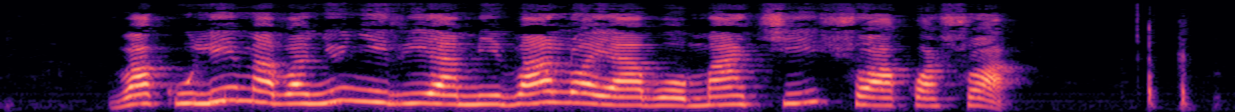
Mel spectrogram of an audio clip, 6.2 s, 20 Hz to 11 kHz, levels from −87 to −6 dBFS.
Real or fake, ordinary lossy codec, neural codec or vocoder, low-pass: real; MP3, 48 kbps; none; 9.9 kHz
